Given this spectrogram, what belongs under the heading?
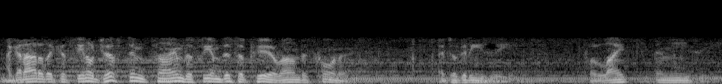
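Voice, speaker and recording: Actor as a low-voiced, laconic Western marshal. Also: male voice, a little fast, natural voice. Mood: terse, watchful. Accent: American. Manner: terse, dry. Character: laconic, tough Old West marshal. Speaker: lead actor and narrator in a radio western. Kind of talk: hard-boiled old radio drama narration and dialogue. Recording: tinny old radio recording with music.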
